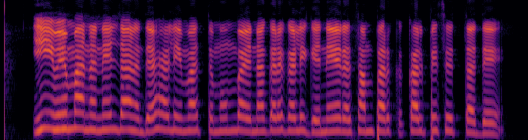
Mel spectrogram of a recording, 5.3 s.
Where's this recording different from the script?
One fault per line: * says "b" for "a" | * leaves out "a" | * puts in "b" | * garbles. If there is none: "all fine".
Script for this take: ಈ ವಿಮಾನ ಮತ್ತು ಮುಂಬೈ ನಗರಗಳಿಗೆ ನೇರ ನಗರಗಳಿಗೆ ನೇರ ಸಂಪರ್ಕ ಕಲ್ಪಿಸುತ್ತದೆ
* puts in "ನಿಲ್ದಾಣ ದೆಹಲಿ"
* leaves out "ನಗರಗಳಿಗೆ ನೇರ"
